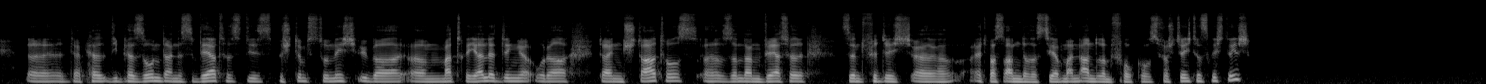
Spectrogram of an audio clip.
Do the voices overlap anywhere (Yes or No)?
No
